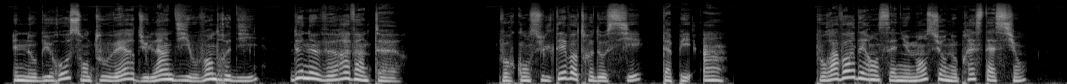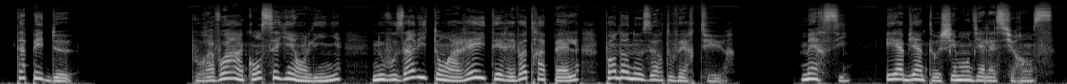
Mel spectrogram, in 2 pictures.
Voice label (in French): Voix spé Répondeur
